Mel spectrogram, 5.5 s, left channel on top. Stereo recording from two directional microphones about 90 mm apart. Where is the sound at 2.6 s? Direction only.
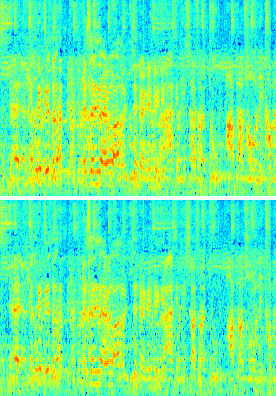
20° left (ahead or behind).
